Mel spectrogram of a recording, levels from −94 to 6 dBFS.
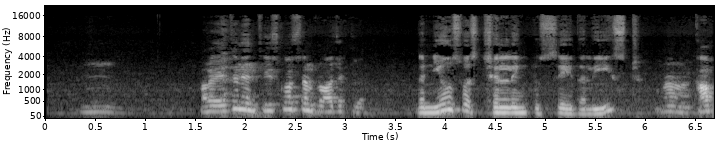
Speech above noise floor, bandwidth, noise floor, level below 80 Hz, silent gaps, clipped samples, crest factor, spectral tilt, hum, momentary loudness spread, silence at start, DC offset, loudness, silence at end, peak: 35 dB; 17 kHz; -58 dBFS; -58 dBFS; none; under 0.1%; 20 dB; -5.5 dB/octave; none; 21 LU; 0.4 s; under 0.1%; -24 LUFS; 0 s; -4 dBFS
